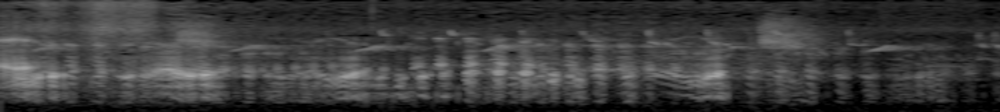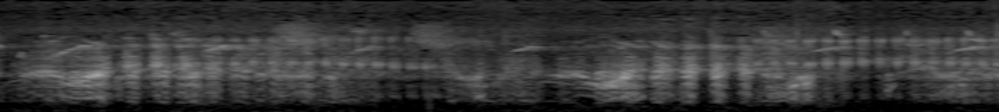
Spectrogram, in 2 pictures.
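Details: Croaking frogs at a pond in Wiry, a thick chorus of short rattling notes repeated rapidly, with brief louder trilled phrases standing out every few seconds.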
